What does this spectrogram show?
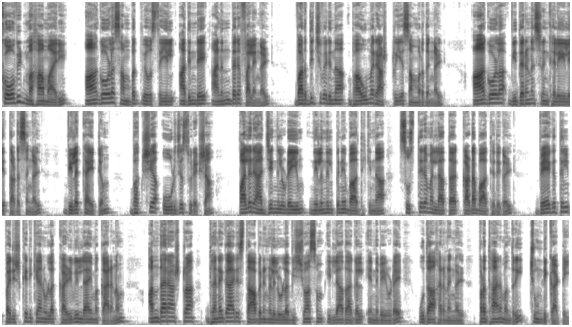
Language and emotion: Malayalam, neutral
